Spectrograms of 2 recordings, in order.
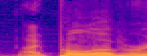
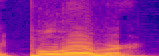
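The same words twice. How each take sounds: First: Said in the usual way. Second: Loud, high command; barked order. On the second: A narrator's reading. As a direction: order it sharply like a robber. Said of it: "tells me".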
